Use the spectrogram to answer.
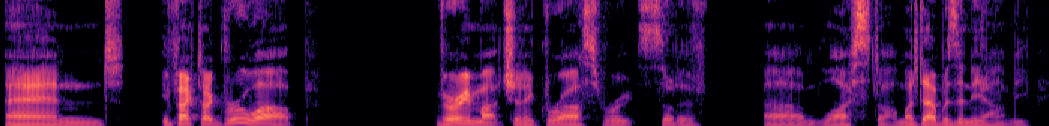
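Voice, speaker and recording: Reflective Australian man, mellow and dry. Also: medium pitch, moderate pace, dry recording. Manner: reflective storytelling, searching for words. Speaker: podcast guest. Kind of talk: casual conversation.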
